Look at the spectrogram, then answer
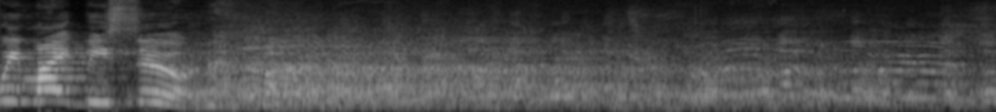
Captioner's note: audience laughing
